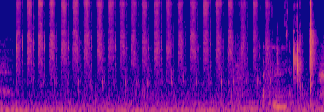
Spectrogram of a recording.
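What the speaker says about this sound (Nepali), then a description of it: "अब फुल फेसमा स्प्रे गरौँ" A Dalba face mist is sprayed over the whole face, a quick regular series of soft, close hissing spritzes, quiet and rhythmic, ending with a small clatter.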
